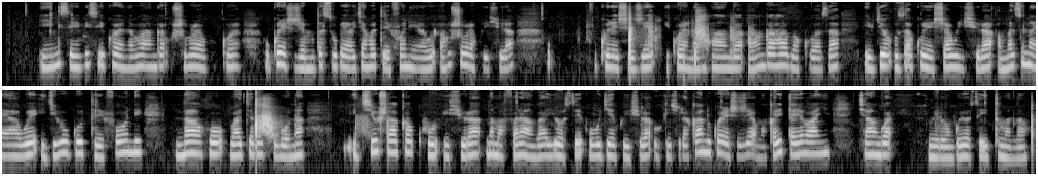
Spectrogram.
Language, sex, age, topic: Kinyarwanda, female, 18-24, finance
